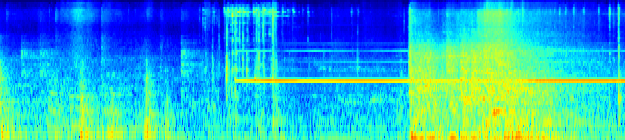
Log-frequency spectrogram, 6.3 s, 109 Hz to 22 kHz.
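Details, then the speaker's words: 1995 Chevy Astro 4.3L distributor-ignition van with no-start, no fuel pressure despite new fuel pump, after reconnecting a connector that restored a dead ECM circuit: starter cranks, engine catches and idles steadily on its own, faint warning chime. "[Applause] starts that is idling on its own show you guys something else"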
